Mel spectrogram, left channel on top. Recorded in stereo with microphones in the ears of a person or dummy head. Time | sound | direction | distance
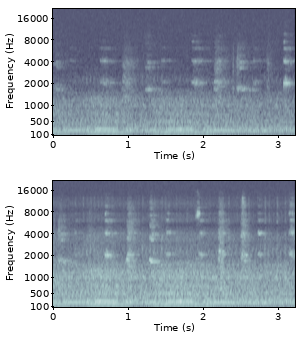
0.0 | a lawn mower | 75° right (ahead or behind) | ?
